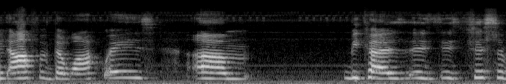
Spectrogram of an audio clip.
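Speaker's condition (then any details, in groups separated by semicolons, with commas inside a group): Cerebral palsy; oxygen lack at birth, possibly affects cognition; prone to falling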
